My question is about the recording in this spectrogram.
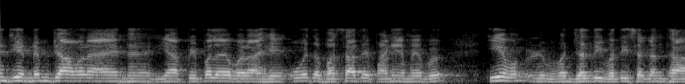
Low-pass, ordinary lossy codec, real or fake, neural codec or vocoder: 5.4 kHz; Opus, 16 kbps; real; none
